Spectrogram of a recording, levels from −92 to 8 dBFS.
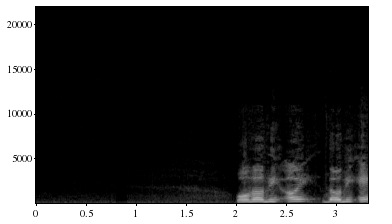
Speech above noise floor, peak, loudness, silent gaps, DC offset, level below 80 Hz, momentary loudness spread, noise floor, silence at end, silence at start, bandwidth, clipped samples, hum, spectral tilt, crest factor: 44 dB; -16 dBFS; -30 LUFS; none; under 0.1%; -74 dBFS; 3 LU; -74 dBFS; 0 s; 2 s; 8.6 kHz; under 0.1%; none; -6.5 dB/octave; 16 dB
